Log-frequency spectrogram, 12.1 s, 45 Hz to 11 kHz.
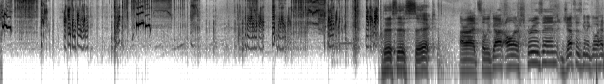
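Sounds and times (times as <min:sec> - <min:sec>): bolts squealing: 0:00.0 - 0:04.2, 0:04.8 - 0:07.7.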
